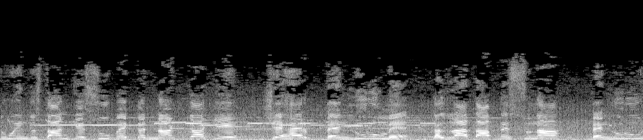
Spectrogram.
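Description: Mostly speech: a man talking over road traffic noise. A high, steady beep-like tone runs under the voice for about the first three seconds.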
